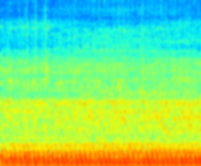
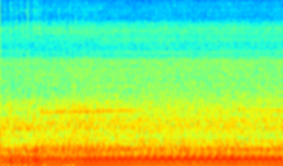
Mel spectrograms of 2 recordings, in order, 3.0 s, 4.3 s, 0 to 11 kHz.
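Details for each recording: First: Husqvarna YTH2348 riding mower small engine at idle: low lumpy uneven thumping around 200 beats a minute, stumbling then dying; owner suspects it is out of gas or may need new spark plugs. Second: Husqvarna YTH2348 riding mower, 647 hours, after replacing a badly clogged air filter (was rough and hard starting): steady even single-cylinder thump, no misses or surging; running smoothly.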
